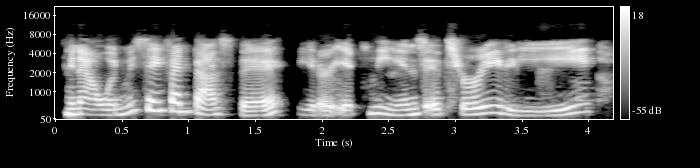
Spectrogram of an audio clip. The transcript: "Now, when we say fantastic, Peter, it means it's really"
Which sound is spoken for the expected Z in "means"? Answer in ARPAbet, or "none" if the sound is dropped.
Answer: S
